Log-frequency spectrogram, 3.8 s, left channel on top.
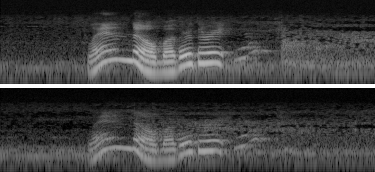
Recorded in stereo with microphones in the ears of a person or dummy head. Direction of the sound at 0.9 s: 40° left (ahead or behind).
